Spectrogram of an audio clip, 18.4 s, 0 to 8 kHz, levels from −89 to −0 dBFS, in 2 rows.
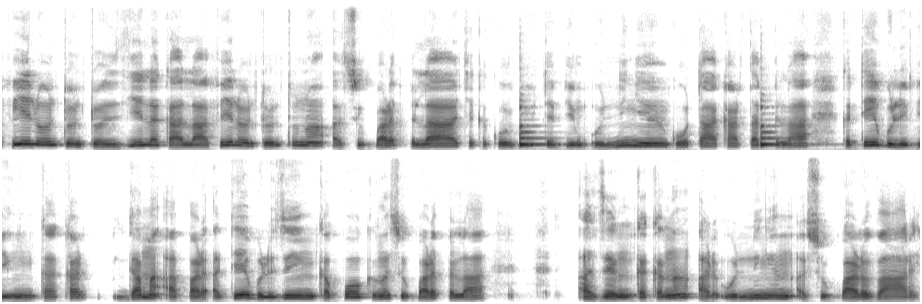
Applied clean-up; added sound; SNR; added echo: neural mask model RNNoise.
